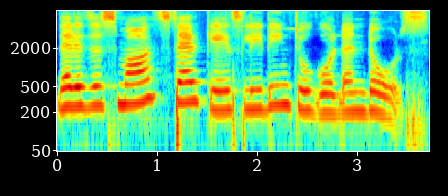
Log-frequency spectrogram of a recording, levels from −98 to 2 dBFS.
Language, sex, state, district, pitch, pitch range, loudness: English, female, Gujarat, Valsad, 240 Hz, 215-275 Hz, -14 LUFS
